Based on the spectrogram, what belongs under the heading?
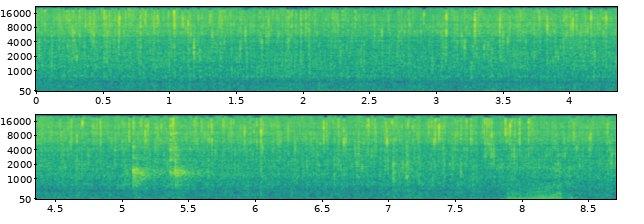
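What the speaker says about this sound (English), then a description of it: "Stir that all in." Garlic chilli chicken frying in a pan as coriander and spring onions are stirred in, giving a steady close sizzle with occasional utensil clinks and scrapes and a brief low murmur near the end.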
